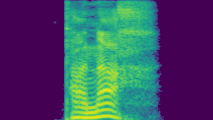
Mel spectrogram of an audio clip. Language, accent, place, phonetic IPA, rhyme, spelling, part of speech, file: German, Germany, Berlin, [taˈnax], -ax, Tanach, noun, De-Tanach.ogg
- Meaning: Tanakh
